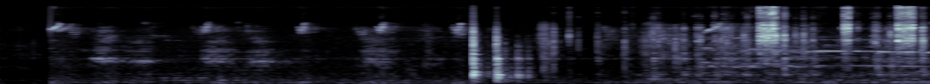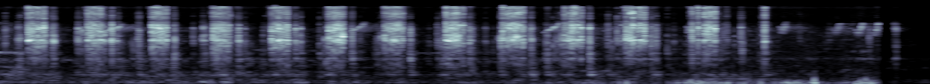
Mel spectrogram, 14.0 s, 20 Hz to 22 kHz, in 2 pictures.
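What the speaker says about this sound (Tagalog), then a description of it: "Iring ang sakit at ratchet ang aking ginamit upang maging mabilis ang proseso sa pagbaklas ng dalawang gulong na ito." A size 14 socket ratchet loosening wheel bolts during a brake repair, with rapid, evenly spaced clicking bursts that grow regular and loud, close by, after a few softer clicks and a knock.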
